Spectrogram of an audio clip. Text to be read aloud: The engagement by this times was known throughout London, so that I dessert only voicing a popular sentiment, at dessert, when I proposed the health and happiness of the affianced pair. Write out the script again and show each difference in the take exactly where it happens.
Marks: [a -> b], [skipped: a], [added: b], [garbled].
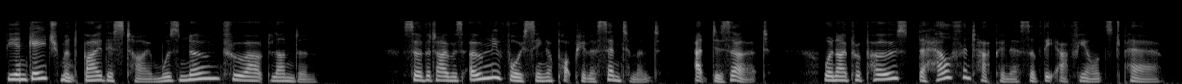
The engagement by this [times -> time] was known throughout London, so that I [dessert -> was] only voicing a popular sentiment, at dessert, when I proposed the health and happiness of the affianced pair.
